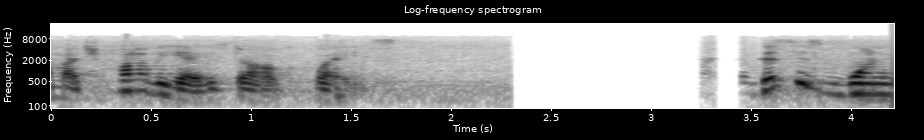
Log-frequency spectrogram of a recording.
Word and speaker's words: Javier: here all right so um the way you pronounce this is Javier but it wouldn't matter what you said how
